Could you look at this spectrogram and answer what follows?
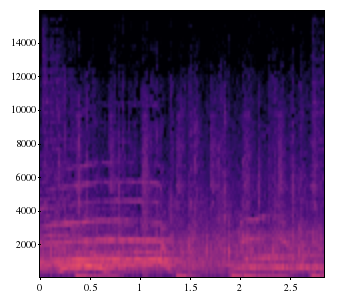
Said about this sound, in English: Now you hear them cheers? You know who they cheering for? They cheering for you.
